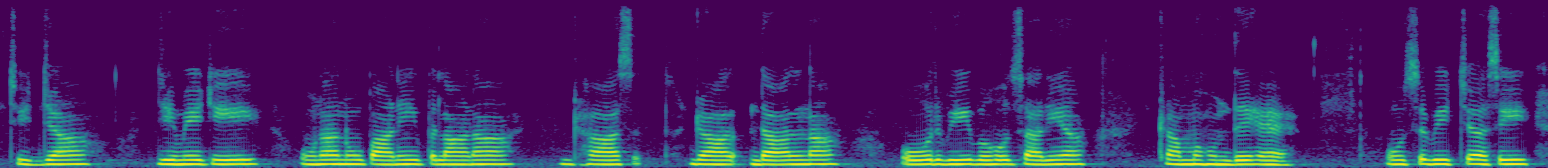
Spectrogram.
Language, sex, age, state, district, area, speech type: Punjabi, female, 30-45, Punjab, Rupnagar, rural, spontaneous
